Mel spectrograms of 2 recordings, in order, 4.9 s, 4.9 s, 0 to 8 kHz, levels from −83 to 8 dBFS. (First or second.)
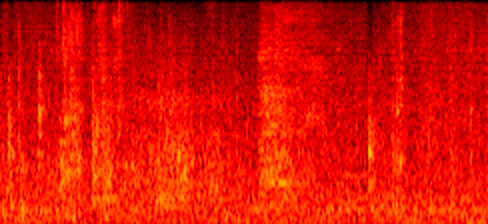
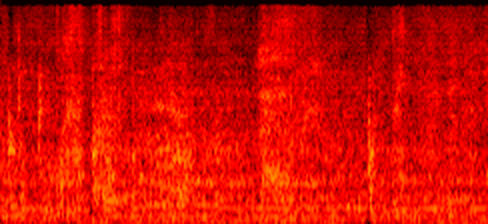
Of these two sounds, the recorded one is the first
